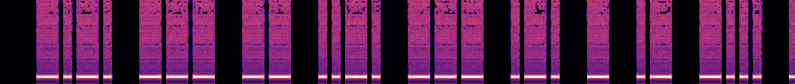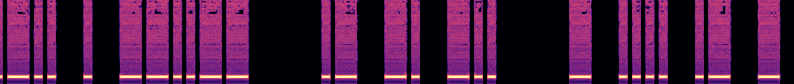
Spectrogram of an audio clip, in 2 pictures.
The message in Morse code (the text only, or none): COMFORTABLE, AND THAT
